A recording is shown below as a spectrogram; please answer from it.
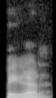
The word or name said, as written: Pegar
